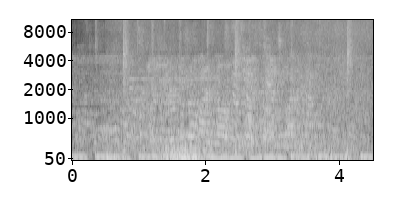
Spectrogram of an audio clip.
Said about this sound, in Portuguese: Os ruídos da multidão, o vento que sopra forte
